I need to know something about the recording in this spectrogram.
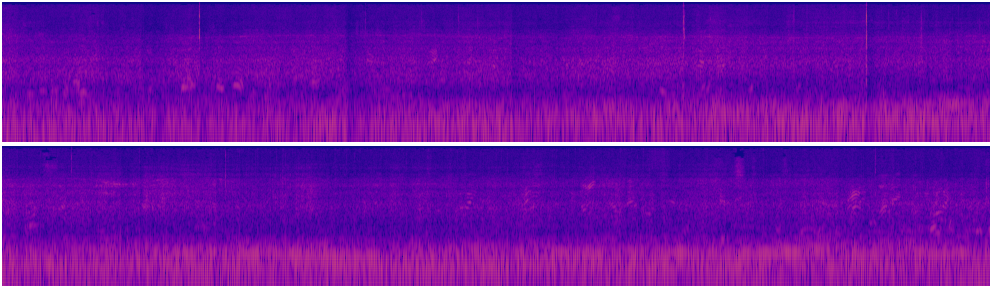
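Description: Steady low rumble of road traffic, trucks and cars, with distant voices from the players mixed in.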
